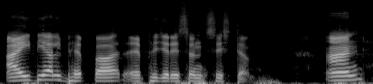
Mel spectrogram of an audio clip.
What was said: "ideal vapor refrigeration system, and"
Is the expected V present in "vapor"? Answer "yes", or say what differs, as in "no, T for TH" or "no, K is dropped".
no, B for V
